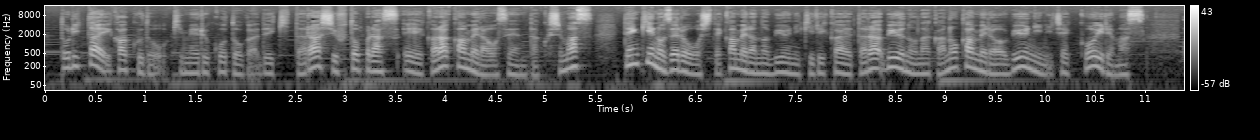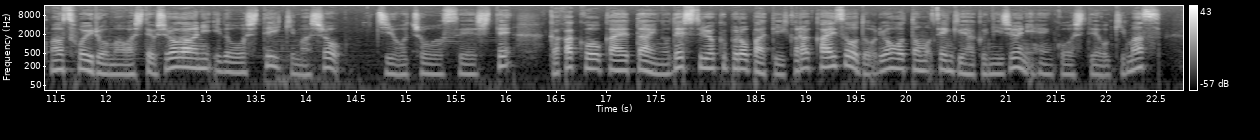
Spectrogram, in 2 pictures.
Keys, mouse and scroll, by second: 0.4-1.7 middle drag, 1.9-2.6 scroll down 2, 6.3 KP_0, 8.1 click, 9.3 click, 11.7-14.1 scroll down 9, 14.4 shift+click, 14.5 ctrl+middle click, 18.0 click, 19.1-20.4 drag, 22.0 ctrl+middle click.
